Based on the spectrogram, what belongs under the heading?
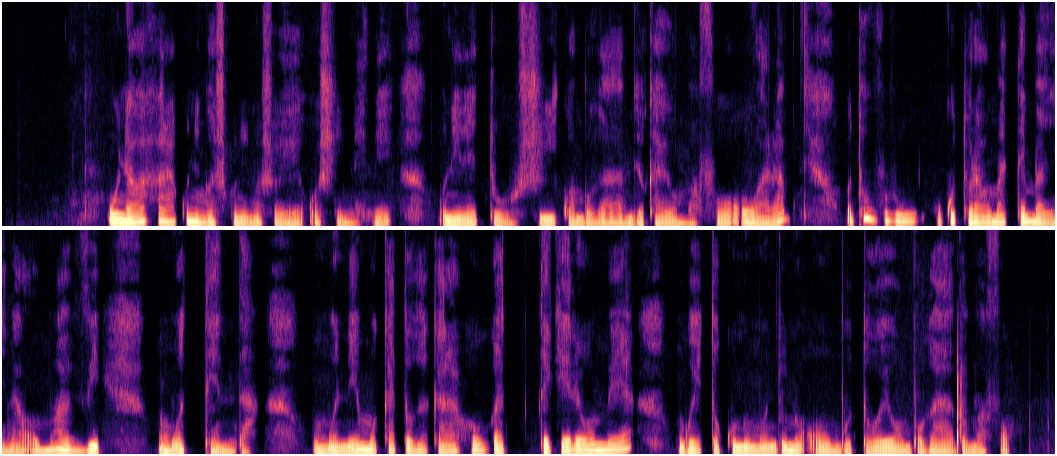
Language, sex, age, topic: Oshiwambo, male, 25-35, agriculture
